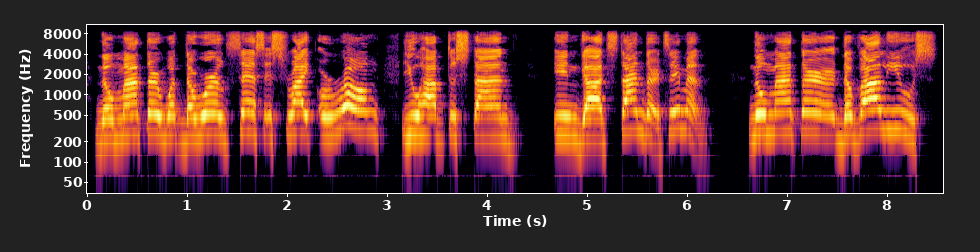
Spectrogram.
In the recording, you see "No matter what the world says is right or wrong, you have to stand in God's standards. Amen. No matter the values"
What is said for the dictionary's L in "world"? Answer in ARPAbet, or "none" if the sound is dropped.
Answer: L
